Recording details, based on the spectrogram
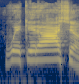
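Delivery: tentative put-on Boston accent. Talking about a celebrity who is a Boston sports fan: Boston accent. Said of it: "Is that how they do it?".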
